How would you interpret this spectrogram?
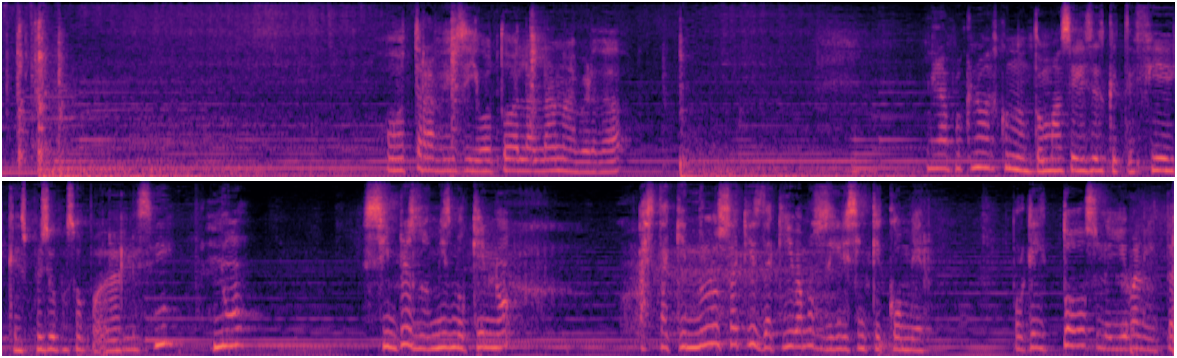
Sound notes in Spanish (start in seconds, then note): none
